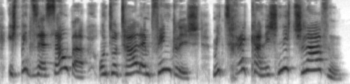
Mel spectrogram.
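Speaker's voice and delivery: high, prissy complaining voice; prim fussy roommate. Acted. Roommate insisting she is spotless, high and prissy. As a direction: play the touchy neat-freak roommate.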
